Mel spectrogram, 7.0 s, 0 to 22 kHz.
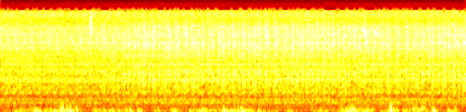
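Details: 2013 Skoda 1.6, 105 hp, at quiet idle. Irregular low thumps and knock-like bumps about every second over the hum. Abnormal engine noise, source unclear.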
